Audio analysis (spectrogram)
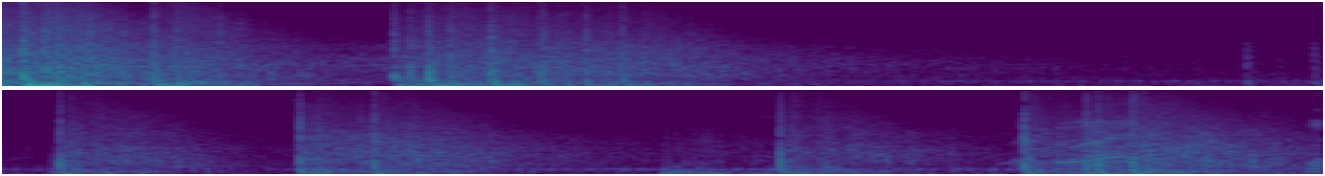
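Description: Musket volleys crash out from a reenactment battalion firing at a blue-flagged target during an EU Gettysburg reenactment, several sharp ragged bursts spaced a second or two apart, each trailing off in an outdoor echo.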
